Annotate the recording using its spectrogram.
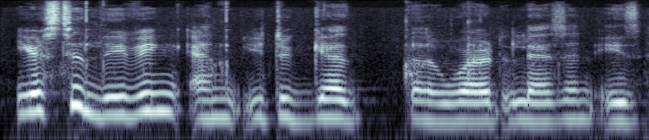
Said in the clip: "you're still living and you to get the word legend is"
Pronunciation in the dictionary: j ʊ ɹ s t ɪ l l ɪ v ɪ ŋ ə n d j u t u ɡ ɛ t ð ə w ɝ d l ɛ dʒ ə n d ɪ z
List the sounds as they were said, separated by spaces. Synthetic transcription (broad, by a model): j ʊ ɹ s t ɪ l l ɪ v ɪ ŋ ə n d j u t u ɡ ɛ t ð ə w ɝ d l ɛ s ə n ɪ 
